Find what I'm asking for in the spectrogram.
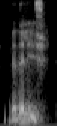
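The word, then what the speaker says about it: Bédélys: Eu falo Bedelis, mas eu devo estar falando errado. – É verdade. Que delícia. – Bedelis, entendeu? Que nem Flor de Lis, Bedelis.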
